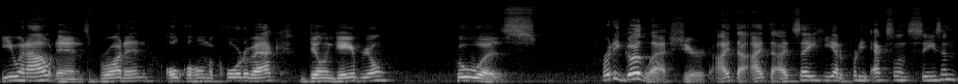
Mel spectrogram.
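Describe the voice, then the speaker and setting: At a moderate pace, a man with an upstate New York accent talks in a high pitch with an animated tone and lively intonation. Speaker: college football commentator. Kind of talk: sports analysis monologue.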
